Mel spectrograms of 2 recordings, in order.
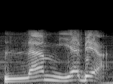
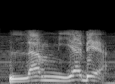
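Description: No difference in how they are said.

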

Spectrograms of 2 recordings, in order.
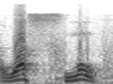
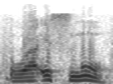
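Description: First: Wa runs straight into the s sound. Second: The i of ismu is pronounced separately. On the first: The speaker calls it right. "bacanya wasmu" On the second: The speaker calls it wrong. "Bukan begitu"

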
